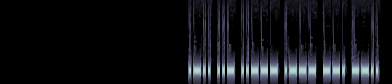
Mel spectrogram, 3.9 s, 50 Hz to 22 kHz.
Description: Morse code, heard as a keyed tone, about 48 wpm, 700 Hz. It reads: LU2JGZ
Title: DXCC-100 Call Signs - 6 Characters - 50wpm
